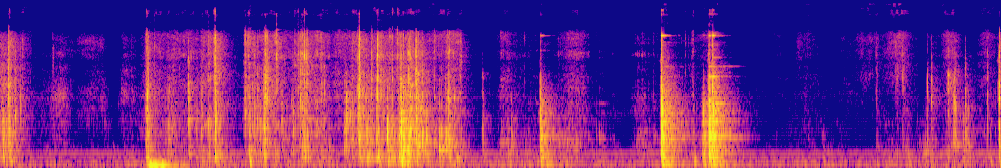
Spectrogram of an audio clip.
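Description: Flour being measured and tipped into a mixing bowl for homemade gingerbread cookie dough, heard as irregular scraping, tapping and rustling bursts with quieter pauses in between, close up and with no talk.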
